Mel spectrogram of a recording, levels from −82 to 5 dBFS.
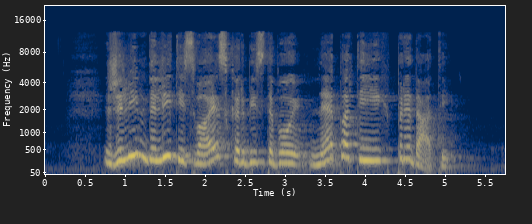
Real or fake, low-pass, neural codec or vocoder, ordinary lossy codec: fake; 19.8 kHz; vocoder, 44.1 kHz, 128 mel bands, Pupu-Vocoder; AAC, 32 kbps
